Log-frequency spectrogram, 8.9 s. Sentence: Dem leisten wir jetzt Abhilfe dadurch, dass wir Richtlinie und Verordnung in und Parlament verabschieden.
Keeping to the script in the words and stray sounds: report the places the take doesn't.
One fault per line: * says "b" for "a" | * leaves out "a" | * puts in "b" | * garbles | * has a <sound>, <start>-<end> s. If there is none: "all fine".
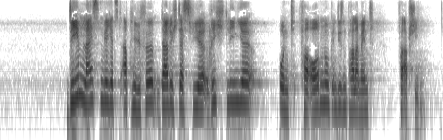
* says "diesem" for "und"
